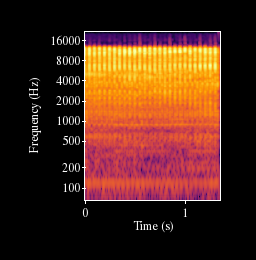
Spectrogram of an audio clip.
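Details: Powertome powered periotome on a canine of a training model, steep angle at the mesiofacial and distal: high-pitched whine pulsing about twenty taps a second, loosening the tooth for extraction.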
